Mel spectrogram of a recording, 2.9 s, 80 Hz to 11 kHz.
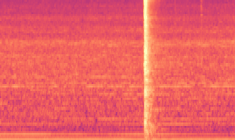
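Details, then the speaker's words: Briggs & Stratton home standby generator transfer test, 200 A main breaker switched off: steady mains hum then one sharp click as the automatic transfer switch engages and begins its timing sequence; normal. "okay okay I can hear the transfer switch clicking It's Beginning its timing sequence"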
